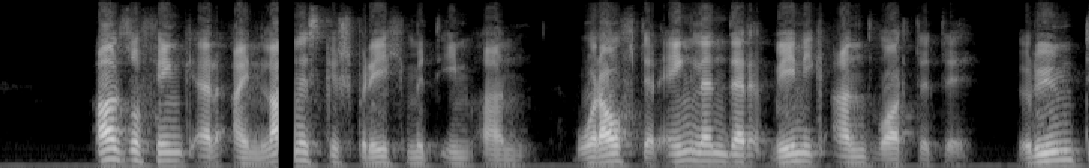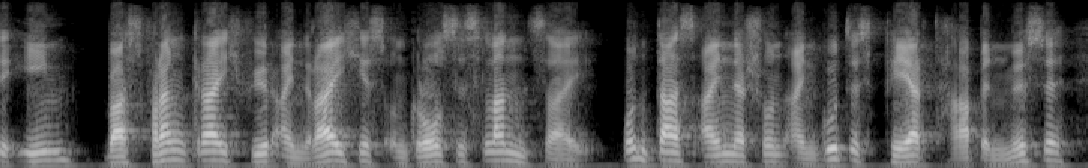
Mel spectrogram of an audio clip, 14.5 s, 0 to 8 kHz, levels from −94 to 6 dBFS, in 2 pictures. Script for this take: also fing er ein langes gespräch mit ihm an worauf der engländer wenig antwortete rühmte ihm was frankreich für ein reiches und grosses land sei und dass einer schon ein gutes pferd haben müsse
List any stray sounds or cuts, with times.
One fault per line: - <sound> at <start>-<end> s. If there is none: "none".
- dropout at 1.8-2.0 s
